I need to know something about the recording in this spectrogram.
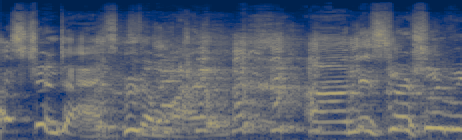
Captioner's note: all laugh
